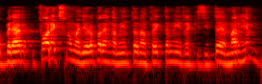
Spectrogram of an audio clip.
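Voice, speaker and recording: A man's fairly high, normal speaking voice at a fairly quick pace with fairly even intonation. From Colombia. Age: 30s. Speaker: trading instructor. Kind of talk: screen-recorded tutorial. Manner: informal, conversational.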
